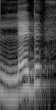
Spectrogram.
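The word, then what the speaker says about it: lead: एक जैसा ही ना इसे हम पढ़ते हैं लेड जो कि एक मेटल है ले इज a metal and लीड दोनों का प्रोनंसिएशन अलग-अलग होगा यहां पे ठीक है स्पेलिंग सेम होती है प्रोनंसिएशन अलग तरीके से करते हैं और इनका मीनिंग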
